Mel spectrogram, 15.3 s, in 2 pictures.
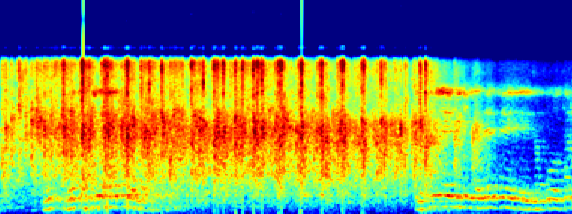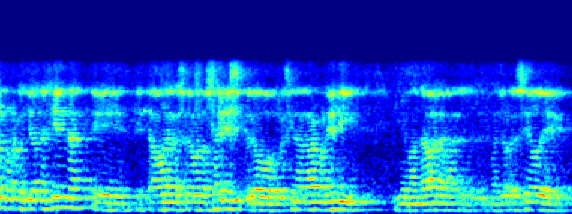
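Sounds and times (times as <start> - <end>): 
audience applause: 0.0 - 6.4
person talking: 0.6 - 2.5, 5.6 - 15.0.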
